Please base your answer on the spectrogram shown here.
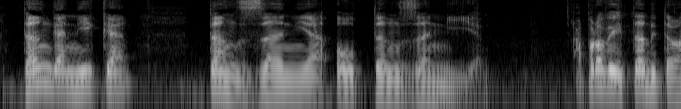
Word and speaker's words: Tanganica: O nome é Tanganica, sem acento, palavra paroxítona. Como não há acento na antepenúltima sílaba, a pronúncia tem que ser Tanganica, certo?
